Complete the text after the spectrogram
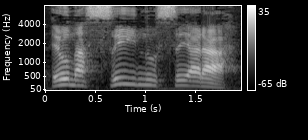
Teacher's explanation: A tônica você vai contar até a última, porque é uma palavra oxítona, né?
